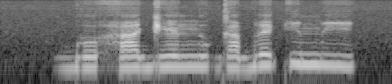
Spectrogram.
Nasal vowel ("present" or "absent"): present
